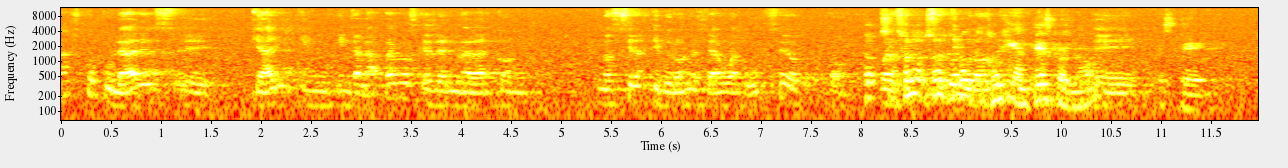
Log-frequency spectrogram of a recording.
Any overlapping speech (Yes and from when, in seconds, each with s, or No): Yes, from 8.0 s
